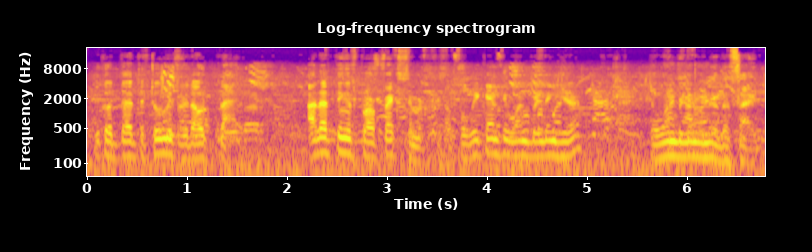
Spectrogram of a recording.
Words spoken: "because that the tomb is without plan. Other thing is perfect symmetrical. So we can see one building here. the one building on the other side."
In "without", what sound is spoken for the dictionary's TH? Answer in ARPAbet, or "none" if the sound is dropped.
T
